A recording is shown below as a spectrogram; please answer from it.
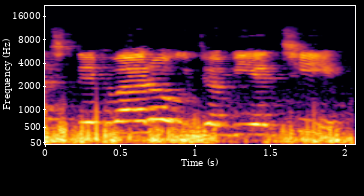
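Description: A child's voice singing a short phrase, with held and gliding notes, which breaks off near the end.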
